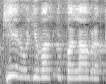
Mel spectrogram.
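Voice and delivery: mock-earnest young believer praying; earnest prayer. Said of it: "Tiene que pedirle al Espíritu Santo".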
